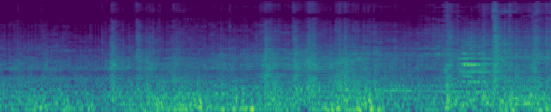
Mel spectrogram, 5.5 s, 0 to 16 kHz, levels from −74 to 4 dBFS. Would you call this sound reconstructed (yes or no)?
yes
